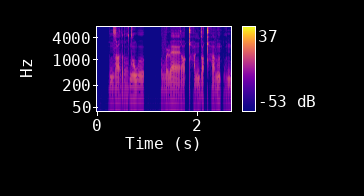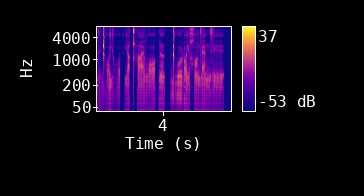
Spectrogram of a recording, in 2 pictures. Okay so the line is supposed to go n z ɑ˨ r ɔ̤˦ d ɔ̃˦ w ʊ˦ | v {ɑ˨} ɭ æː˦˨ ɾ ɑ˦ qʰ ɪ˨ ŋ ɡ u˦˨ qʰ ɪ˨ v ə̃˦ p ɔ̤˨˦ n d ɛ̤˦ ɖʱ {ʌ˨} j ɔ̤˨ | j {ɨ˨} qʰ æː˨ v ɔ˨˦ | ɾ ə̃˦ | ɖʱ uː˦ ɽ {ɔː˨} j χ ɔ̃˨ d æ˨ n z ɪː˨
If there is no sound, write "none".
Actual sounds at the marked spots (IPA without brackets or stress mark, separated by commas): ʌ˨, ɔ˨, ɪ˨, ɔ˨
